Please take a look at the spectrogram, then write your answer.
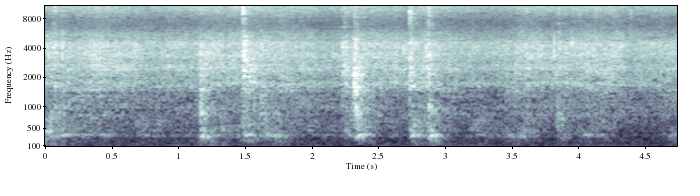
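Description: Bottle gourd curry fries in a pan while a spoon stirs it, giving a soft steady sizzle broken by several sharp scraping clicks near the middle, close by and fairly quiet, with no speech.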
